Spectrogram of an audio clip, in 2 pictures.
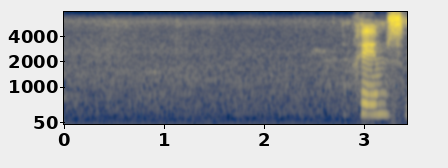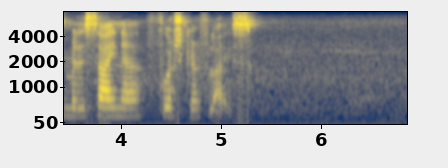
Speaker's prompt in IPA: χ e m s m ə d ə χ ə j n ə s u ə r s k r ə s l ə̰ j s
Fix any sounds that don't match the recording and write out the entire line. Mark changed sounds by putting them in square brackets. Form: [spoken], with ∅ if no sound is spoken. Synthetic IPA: χ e m s m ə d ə [s] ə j n ə [f] u ə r s k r ə [f] l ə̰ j s

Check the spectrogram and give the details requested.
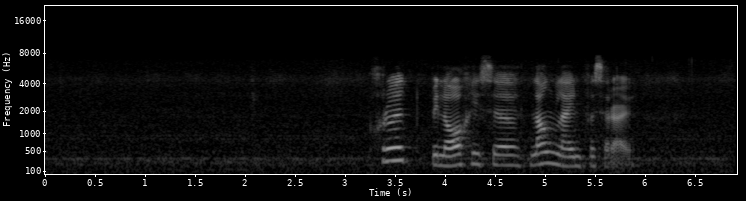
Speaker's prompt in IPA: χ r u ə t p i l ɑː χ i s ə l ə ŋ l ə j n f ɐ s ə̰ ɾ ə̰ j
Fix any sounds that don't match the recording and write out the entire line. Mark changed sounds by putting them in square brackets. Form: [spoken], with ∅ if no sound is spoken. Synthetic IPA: χ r u ə t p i l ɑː χ i s ə l [ɐ] ŋ l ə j n f [ə] s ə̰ ɾ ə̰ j

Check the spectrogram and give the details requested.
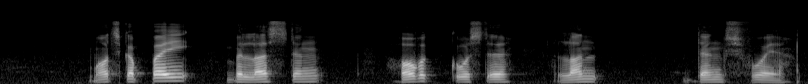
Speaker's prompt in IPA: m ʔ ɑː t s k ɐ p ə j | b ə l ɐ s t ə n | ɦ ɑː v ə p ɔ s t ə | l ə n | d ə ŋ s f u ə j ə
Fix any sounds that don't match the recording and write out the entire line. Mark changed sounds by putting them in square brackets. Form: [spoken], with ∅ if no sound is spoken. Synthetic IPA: m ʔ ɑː t s k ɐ p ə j | b ə l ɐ s t ə [ŋ] | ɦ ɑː v ə [k] ɔ s t ə | l [ɐ] n | d ə ŋ s f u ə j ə

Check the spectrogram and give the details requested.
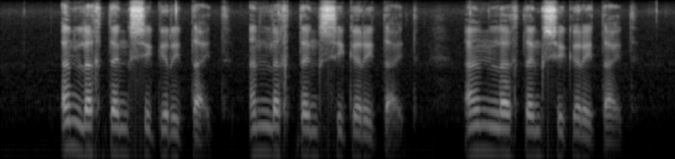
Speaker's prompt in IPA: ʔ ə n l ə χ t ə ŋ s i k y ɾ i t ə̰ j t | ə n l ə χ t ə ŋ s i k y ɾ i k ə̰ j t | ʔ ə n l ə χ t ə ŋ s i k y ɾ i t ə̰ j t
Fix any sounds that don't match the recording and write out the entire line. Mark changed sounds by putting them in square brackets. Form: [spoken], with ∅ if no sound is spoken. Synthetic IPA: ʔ ə n l ə χ t ə ŋ s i k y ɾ i t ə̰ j t | ə n l ə χ t ə ŋ s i k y ɾ i [t] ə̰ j t | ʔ ə n l ə χ t ə ŋ s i k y ɾ i t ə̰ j t

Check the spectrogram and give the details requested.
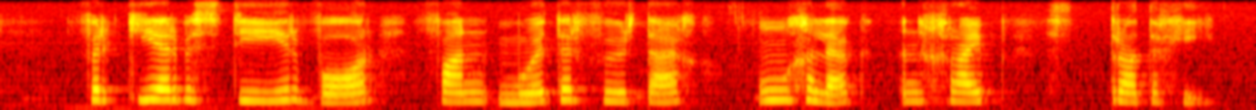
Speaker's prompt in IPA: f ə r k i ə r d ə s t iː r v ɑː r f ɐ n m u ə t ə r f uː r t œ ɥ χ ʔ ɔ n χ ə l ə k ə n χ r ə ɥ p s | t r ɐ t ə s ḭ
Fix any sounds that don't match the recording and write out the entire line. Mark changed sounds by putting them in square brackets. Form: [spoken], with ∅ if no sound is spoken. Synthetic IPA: f ə r k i ə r [b] ə s t iː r v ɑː r f ɐ n m u ə t ə r f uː r t œ ɥ χ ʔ ɔ n χ ə l ə k ə n χ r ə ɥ p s | t r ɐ t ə [χ] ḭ

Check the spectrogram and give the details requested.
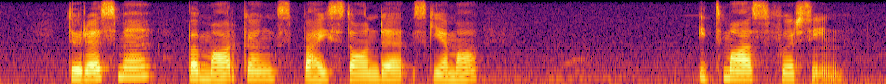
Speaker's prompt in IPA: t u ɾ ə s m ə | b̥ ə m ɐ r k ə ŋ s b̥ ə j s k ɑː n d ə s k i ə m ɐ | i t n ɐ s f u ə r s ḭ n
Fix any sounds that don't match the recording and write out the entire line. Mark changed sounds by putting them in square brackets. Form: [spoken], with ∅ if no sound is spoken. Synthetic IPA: t u ɾ ə s m ə | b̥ ə m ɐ r k ə ŋ s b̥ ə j s [t] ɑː n d ə s k i ə m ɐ | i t [m] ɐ s f u ə r s ḭ n

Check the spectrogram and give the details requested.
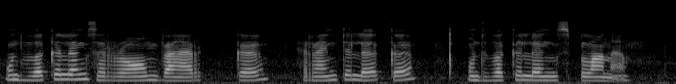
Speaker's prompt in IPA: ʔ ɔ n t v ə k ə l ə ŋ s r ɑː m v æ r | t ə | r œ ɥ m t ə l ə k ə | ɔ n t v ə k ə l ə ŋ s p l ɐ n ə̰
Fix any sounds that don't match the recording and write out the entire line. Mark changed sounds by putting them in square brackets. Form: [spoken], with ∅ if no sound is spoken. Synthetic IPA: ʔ ɔ n t v ə k ə l ə ŋ s r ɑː m v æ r | [k] ə | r œ ɥ m t ə l ə k ə | ɔ n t v ə k ə l ə ŋ s p l ɐ n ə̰

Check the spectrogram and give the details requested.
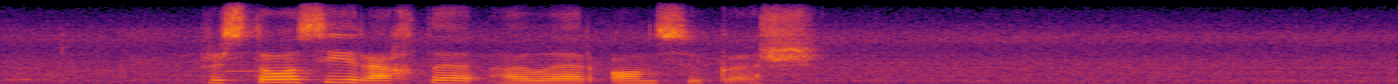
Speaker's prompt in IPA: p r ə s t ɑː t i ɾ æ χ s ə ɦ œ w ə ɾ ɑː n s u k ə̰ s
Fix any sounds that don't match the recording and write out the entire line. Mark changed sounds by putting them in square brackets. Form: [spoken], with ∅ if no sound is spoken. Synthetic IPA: p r ə s t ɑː [s] i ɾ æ χ [t] ə ɦ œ w ə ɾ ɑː n s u k ə̰ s

